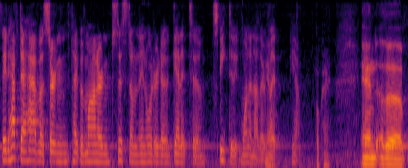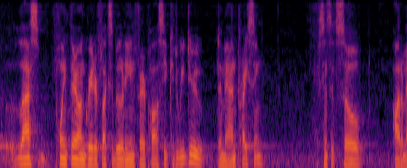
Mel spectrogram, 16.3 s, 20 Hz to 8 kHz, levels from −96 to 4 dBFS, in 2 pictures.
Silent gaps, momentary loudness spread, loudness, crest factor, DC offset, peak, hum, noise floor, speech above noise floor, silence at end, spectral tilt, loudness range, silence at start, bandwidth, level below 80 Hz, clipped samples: none; 16 LU; -33 LUFS; 20 dB; under 0.1%; -12 dBFS; none; -61 dBFS; 28 dB; 0 s; -5.5 dB/octave; 9 LU; 0 s; 8 kHz; -54 dBFS; under 0.1%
